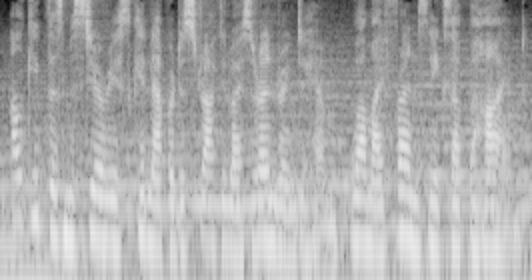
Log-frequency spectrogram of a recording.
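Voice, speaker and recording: A woman's voice: fairly low pitch, fairly quick, in a large hall, over music, lightly acted. An actress playing a shrewd, self-assured woman mechanic among space smugglers, with a dry, sardonic manner, in a video game. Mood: cool, focused. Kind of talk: video game cutscene acting.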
